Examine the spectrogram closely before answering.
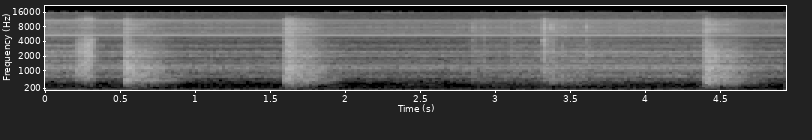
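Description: Soundtraxx Blunami steam sound decoder in an HO Athearn Genesis 4-6-6-4 Challenger model, played through its speakers while the locomotive crawls at speed step one: a few sharp exhaust chuffs, roughly one a second and unevenly spaced, over a steady background hum.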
